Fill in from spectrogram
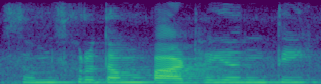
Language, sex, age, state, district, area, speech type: Sanskrit, female, 30-45, Maharashtra, Akola, urban, spontaneous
